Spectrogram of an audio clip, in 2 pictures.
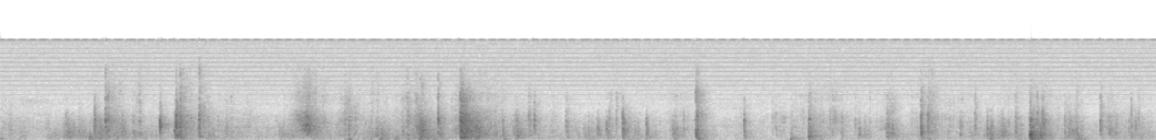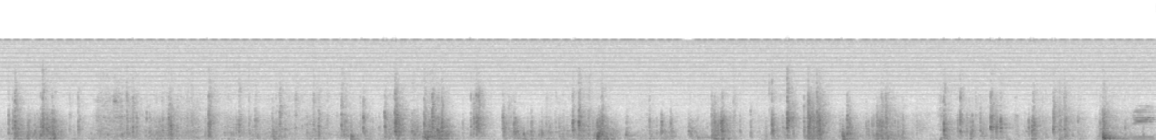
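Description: Gift wrap and a cardboard box being pulled open and handled: irregular rustling and crinkling of paper with scattered knocks and thuds of cardboard.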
